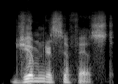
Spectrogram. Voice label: "gymnosophist", American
